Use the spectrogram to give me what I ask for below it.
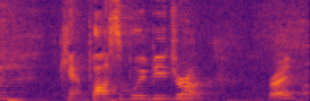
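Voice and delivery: ordinary talk, nothing marked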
